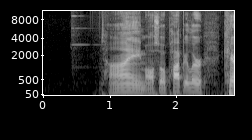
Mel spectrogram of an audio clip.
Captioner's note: bell dings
